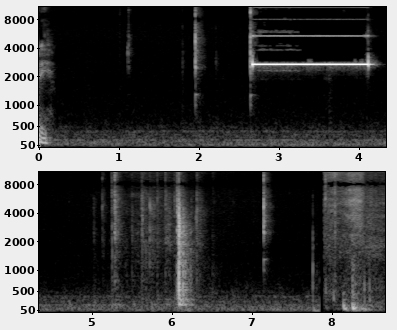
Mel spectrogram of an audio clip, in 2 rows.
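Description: Continuity beeper of a GVDA 168B clamp meter: one steady high-pitched beep, about a second and a half long, sounds about three seconds in while the test probes bridge a wire. The beep signals good continuity through the wire.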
